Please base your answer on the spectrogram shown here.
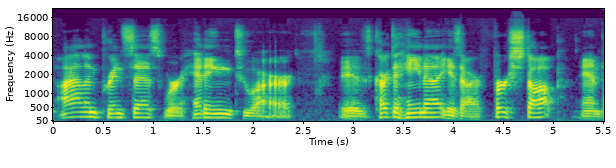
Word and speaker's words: Cartagena: We're heading to Cartagena is our first stop, and that's how we pronounce it, by the way. Apparently it's not Cartagena, it's Cartagena. Okay, I will pronounce it Cartagena as much as I can remember to do that.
